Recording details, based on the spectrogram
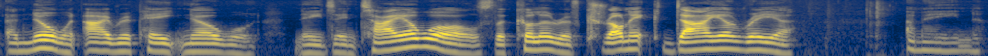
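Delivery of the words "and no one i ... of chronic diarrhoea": louder, slow pompous decree; imitating Gary Blair. Quoting Gary Blair's rant about wall colour. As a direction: declaim it like an outraged man. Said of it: "he also says".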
